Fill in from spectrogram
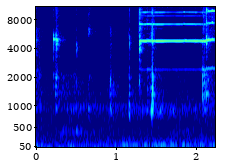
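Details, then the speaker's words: Cheap electronic burglar alarm kit with an inductor-based oscillator: a few soft clicks, then a steady, piercing high tone starts and holds, quiet but oscillating normally with the inductor in this orientation. "it's not very loud I don't think a burglar's really going to be uh particularly bothered by that but it is oscillating I must have got lucky with this inductor then"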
